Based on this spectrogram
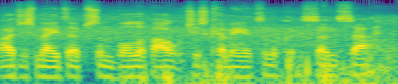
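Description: A man speaks at a fairly low pitch in a dry sound with no echo. Background noise is noticeable. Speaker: outdoor camping vlogger. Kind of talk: casual vlog chat. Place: open country. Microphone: phone near.

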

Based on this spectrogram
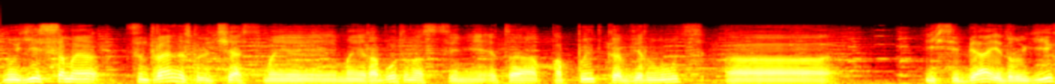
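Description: Faint music plays in the background while a man speaks. His pitch is fairly low and his pace very slow. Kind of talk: interview answer. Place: home room. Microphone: lapel.

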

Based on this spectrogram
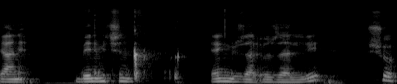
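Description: A man talks at a fairly slow pace. His voice has a somewhat breathy quality. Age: 30s. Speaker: ney teacher and maker. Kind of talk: live stream announcement. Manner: formal.

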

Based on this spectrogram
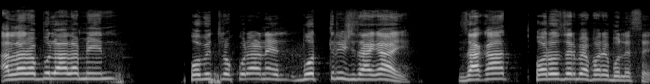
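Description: A man with an extremely high pitch and a bright, sharp tone projects a raised voice in monotone, flat intonation, on a very clean recording with a silent background. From Bangladesh, Bagerhat. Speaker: charity foundation representative. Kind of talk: public address at relief event.

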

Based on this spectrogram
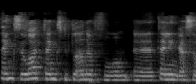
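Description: A woman speaks with fairly even intonation. There is audible room echo, but the background is quiet. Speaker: event host. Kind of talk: live online event hosting. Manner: halting. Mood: warm, friendly. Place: home room. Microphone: video call.

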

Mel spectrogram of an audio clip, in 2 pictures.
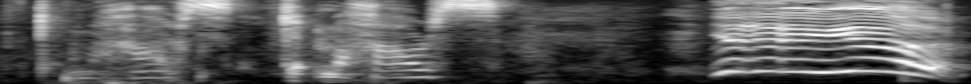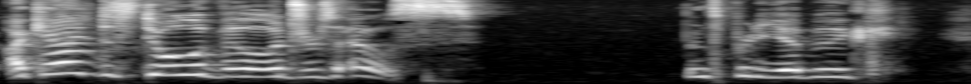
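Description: Delivered at a moderate pace with long, frequent pauses, the cartoonish character voice sits high in pitch. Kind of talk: gameplay commentary. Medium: puppet. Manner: excited, upbeat.

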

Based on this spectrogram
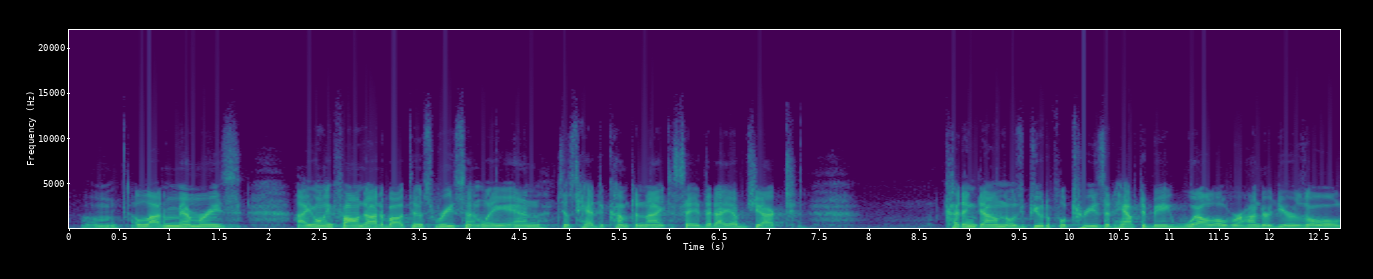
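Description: Speaking at a moderate pace with an American accent, a woman has a very deep, low voice. Her intonation is flat and monotone. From Michigan, Royal Oak. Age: 70s. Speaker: resident speaking at public comment. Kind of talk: public comment at city meeting.

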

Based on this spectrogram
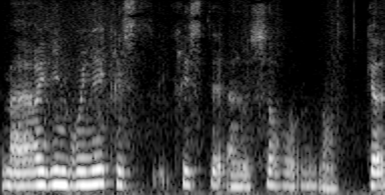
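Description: A woman speaks at a very slow pace. Her tone is dark and mellow. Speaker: grandmother reading live comments. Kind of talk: reading out viewer comments. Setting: Facebook live video, behind the camera. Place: workshop. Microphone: camera far.

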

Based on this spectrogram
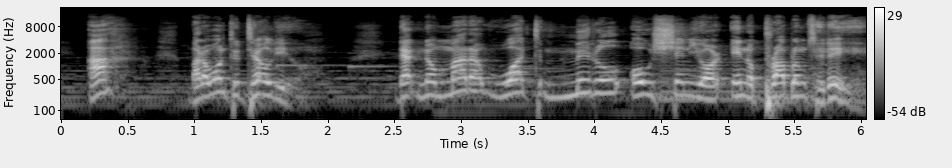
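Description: Faint music plays behind a man who speaks at a fairly slow pace. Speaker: preacher. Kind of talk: sermon. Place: church. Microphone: handheld.

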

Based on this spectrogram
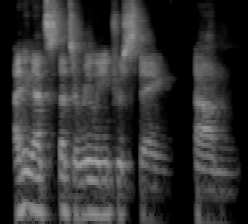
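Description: A man with a Canadian accent speaks in a flat monotone. Audible echo fills the room, though the background is quiet. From Canada. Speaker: philosophy interviewer, educator. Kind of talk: interview. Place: home room.

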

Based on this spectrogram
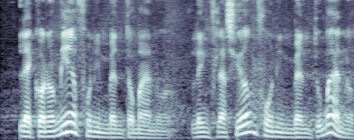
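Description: A man's dark, mellow voice at a fairly low pitch with an Argentine accent, over light background noise. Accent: Argentine Spanish (Rioplatense). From Argentina. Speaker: engineer and university lecturer; university lecturer. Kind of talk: interview; interview answer. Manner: explanatory, frequent fillers. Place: hall.

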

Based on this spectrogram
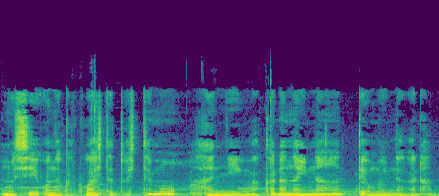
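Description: Over faint background music, a woman talks at a fairly slow pace. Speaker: vlogger. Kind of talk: casual vlog chat. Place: home room. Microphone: phone near.

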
